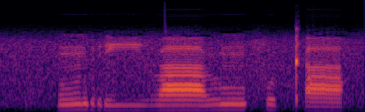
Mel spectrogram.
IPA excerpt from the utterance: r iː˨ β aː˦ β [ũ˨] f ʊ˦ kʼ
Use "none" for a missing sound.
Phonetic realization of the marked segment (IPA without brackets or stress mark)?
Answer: ũ˦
